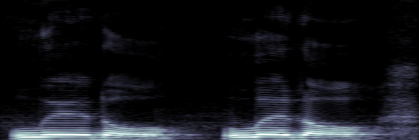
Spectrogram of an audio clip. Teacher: native speakers, including me, generally pronounce the T's as soft D's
